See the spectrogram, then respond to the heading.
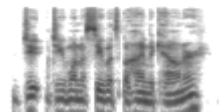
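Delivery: soft, secretive stage whisper. Imitating a clerk offering what's behind the counter: imitating a clerk half-whispering. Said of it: "they start whispering to you and be like".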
